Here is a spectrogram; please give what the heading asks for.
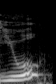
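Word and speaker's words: Jul: um number three is Ule Copenhagen Denmark Copenhagen celebrates Ule as in U tide it's spelled j with a Christmas crafts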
